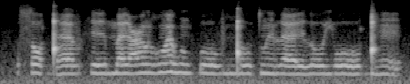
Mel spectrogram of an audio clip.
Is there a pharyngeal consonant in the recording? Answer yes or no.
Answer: yes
